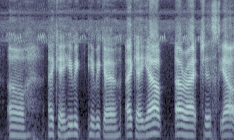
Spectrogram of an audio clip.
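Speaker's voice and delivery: flat, slow, unimpressed deadpan. Retelling a veteran player's reaction to being shot: imitating a deadpan voice. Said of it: "he had this deadpan voice".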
